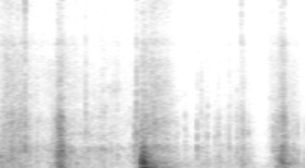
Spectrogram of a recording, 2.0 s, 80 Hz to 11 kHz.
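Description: Large plastic zipper bag rustling in short strokes as a spool of 3D-printer filament is slid into it, with a dull knock about a second in.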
